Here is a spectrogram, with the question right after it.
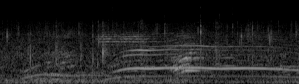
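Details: Two male cats quarrelling over territory and breeding: a low rising moan answered by a louder, held, nasal yowl that climbs and then steadies, with faint outdoor rumble underneath.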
